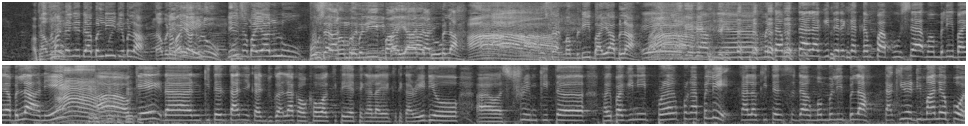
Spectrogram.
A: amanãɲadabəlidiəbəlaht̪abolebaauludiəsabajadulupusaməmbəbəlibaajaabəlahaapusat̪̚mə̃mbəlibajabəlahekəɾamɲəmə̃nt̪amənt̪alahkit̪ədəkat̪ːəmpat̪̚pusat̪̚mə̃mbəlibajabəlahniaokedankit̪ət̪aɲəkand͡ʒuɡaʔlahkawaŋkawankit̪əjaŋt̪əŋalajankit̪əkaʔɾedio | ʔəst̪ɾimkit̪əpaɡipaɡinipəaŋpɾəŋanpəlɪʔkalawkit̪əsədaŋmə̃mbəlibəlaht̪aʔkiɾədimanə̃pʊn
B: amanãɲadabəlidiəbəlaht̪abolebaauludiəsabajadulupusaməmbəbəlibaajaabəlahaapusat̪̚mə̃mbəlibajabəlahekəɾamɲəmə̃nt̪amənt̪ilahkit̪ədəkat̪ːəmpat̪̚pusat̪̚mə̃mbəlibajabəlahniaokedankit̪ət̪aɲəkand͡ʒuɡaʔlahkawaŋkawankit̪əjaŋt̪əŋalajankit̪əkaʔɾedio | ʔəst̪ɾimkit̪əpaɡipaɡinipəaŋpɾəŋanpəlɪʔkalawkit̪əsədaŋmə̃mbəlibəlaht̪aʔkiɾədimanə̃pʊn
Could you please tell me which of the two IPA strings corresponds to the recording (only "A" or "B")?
A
